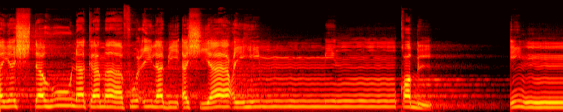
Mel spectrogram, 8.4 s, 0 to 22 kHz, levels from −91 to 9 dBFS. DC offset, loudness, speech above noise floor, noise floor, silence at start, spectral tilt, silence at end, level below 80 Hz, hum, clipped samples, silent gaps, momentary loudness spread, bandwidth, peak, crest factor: under 0.1%; -24 LUFS; 35 dB; -59 dBFS; 0 s; -3 dB/octave; 0 s; -74 dBFS; none; under 0.1%; none; 11 LU; 16.5 kHz; -6 dBFS; 18 dB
